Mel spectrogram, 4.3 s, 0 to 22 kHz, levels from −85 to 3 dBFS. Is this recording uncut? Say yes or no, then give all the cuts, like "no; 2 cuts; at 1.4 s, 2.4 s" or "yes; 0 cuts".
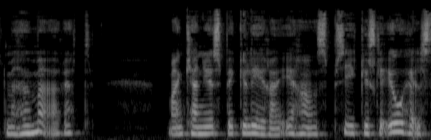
yes; 0 cuts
